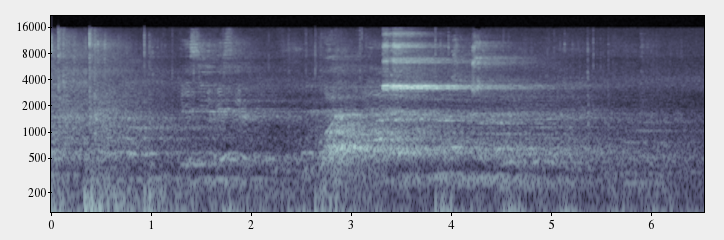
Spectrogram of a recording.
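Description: Young men talk in an echoing hall.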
